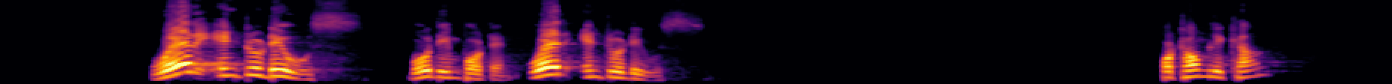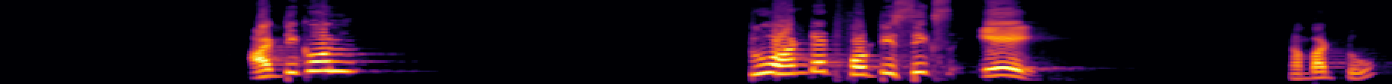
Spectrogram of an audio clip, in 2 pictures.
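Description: A man speaks calmly into a headset microphone, in short phrases with pauses.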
